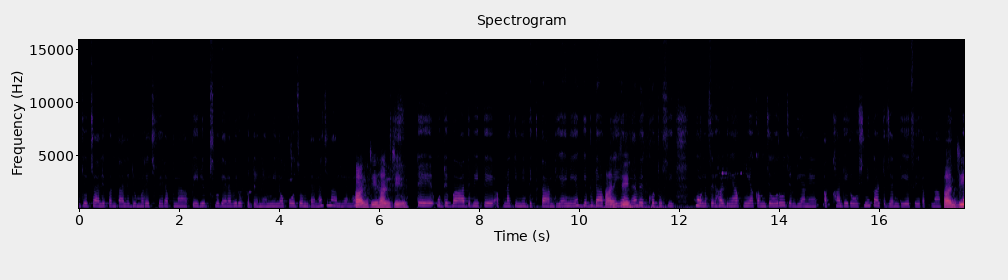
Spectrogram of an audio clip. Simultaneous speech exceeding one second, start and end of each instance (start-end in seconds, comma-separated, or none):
none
